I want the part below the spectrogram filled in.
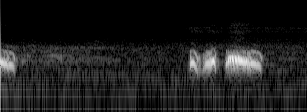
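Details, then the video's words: Provoking and calling coo of a spotted dove. A phrase ends at the start, followed by about two seconds of near silence, then one clear phrase of two brief upswept notes and a long descending coo. "cu gáy thúc đấu & gáy gọi"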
